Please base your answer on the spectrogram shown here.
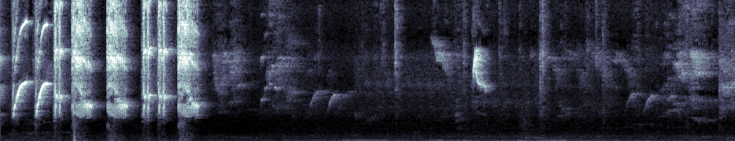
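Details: Black-winged myna (jalak putih) lure song, played to prompt a silent bird to answer: a burst of loud, harsh, buzzy chattering notes over about two seconds, then faint scattered chirps.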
